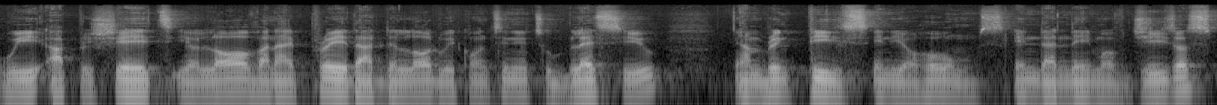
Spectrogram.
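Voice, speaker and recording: A man speaks at a moderate pace with very deep, low pitch. His tone is dark and mellow, and his intonation fairly even. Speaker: preacher. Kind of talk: sermon. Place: church. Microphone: headset.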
